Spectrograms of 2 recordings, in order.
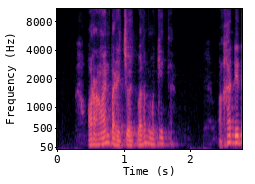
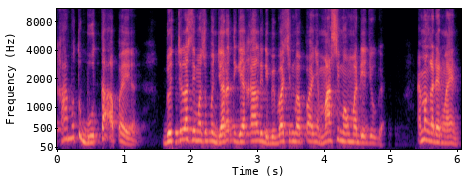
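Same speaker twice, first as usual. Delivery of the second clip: louder, higher, exasperated telling-off; nagging scold; 7 semitones higher, 6 dB louder, faster than usual. Retold or imitated. Single mother scolding her child over a fiancé, exasperated. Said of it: "Gue cuman bisa ngomel".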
